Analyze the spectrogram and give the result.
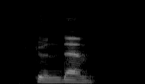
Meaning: agenda, order of the day (list of matters to be taken up)
- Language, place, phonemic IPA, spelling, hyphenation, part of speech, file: Azerbaijani, Baku, /ɟynˈdæm/, gündəm, gün‧dəm, noun, Az-az-gündəm.ogg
